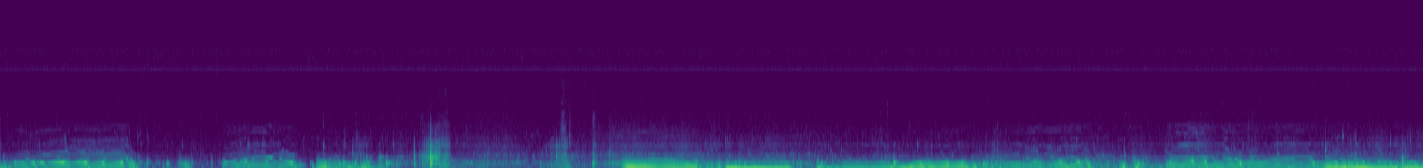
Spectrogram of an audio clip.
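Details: Vizsla dog swimming, giving drawn-out tonal whines that waver up and down in pitch, some held, some dipping lower, broken by brief splashy pauses and low paddling thumps.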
